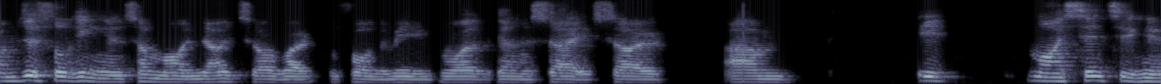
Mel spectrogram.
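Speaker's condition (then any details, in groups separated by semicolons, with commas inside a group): Motor neurone disease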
